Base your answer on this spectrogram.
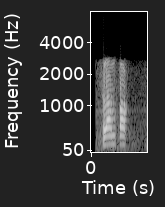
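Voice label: "kelompok", Indonesian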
